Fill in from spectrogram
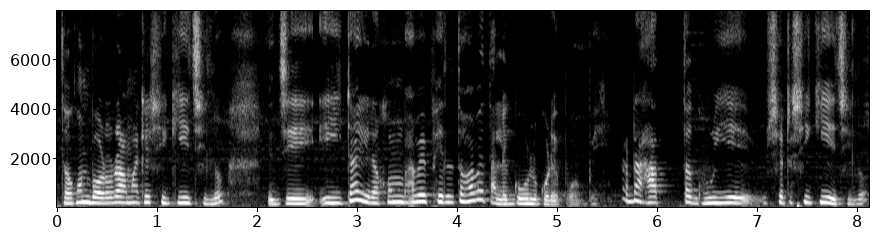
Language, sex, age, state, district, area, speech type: Bengali, female, 18-30, West Bengal, Dakshin Dinajpur, urban, spontaneous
